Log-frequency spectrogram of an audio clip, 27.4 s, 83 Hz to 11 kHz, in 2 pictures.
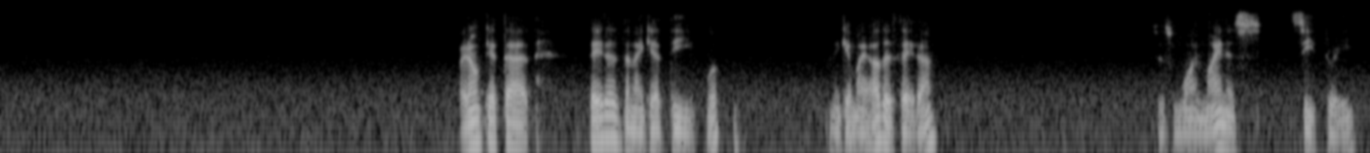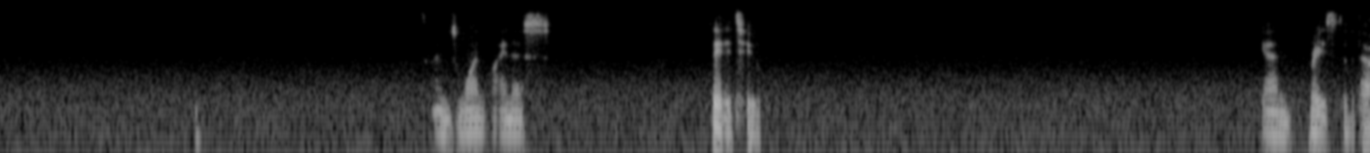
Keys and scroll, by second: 6.6-7.9 typing, 10.8-17.8 typing, 24.5 F4, 25.6-26.3 typing.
